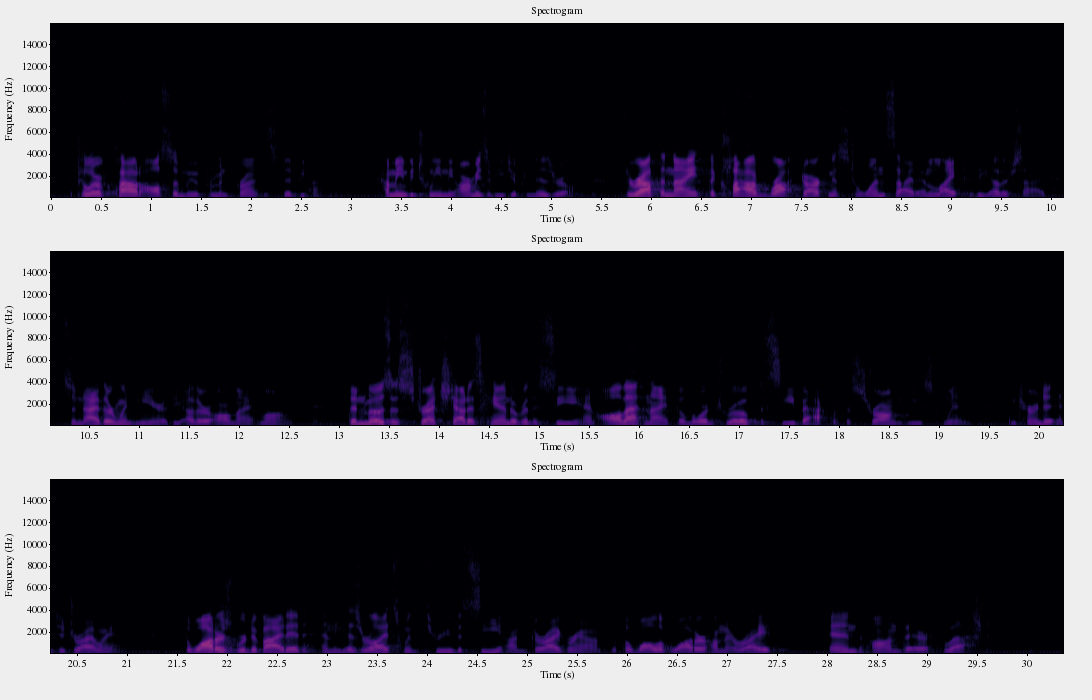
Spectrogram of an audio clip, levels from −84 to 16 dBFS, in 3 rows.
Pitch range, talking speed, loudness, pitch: 90-115 Hz, 200 wpm, -54 LUFS, 100 Hz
